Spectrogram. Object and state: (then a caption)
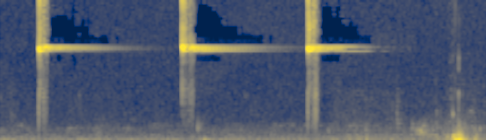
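Clad half dollar, not silver. Two clad half dollars held in the fingers are tapped together three times, each tap giving a short, bright ting that fades quickly. Their sound is duller than the high, pleasant ring of silver coins, marking them as clad rather than silver.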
